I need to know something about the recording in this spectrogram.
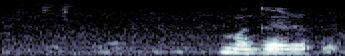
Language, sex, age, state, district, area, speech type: Dogri, female, 18-30, Jammu and Kashmir, Jammu, urban, spontaneous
